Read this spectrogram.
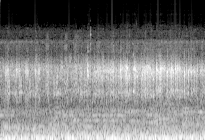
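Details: Sunset in a Cambodian field with frogs calling, a fast, uneven stream of raspy pulses in a thick high band, growing louder toward the end above steady low background noise.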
